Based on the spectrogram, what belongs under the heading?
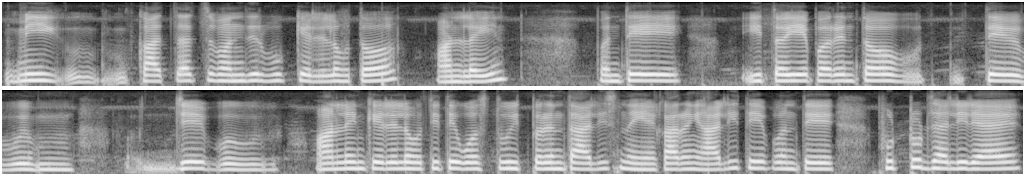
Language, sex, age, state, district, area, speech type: Marathi, female, 45-60, Maharashtra, Washim, rural, spontaneous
